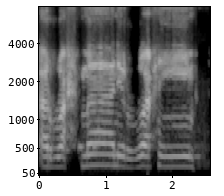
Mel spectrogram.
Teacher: یہ جو را چونکہ حرف شمسی ہے نا تو اس لیے یہ الف لام اس کا گر جائے گا · اور اس کے بعد یہ نون پر زیر ہے اور اس کو چونکہ ہم وصل کے ساتھ پڑھیں گے تو اس کے ساتھ را کے ساتھ ملائیں گے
